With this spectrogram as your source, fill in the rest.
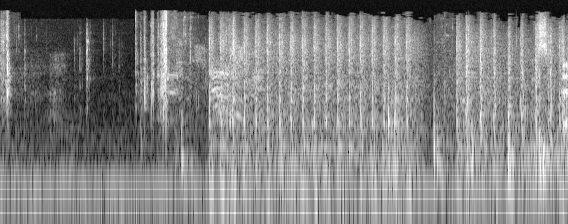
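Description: Rapid automatic gunfire in Rainbow Six Siege, dense bursts of shots close by that start after a short quiet stretch and continue steadily to the end, with faint voices in the background.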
